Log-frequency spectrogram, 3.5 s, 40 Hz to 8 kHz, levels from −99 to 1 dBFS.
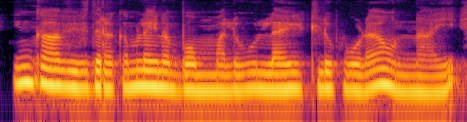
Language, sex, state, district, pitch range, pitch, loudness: Telugu, female, Telangana, Hyderabad, 165-185 Hz, 170 Hz, -14 LUFS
